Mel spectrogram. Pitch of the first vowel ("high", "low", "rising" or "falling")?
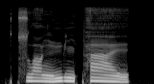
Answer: falling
